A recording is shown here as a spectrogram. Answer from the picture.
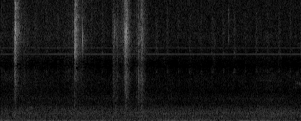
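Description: Low, steady electrical hum from powered lamp gear, with a few faint ticks scattered through.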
